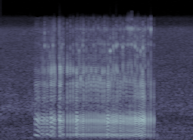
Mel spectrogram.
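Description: A single drawn-out, rattling buzz on one in-breath, lasting about two seconds against a quiet room: an ordinary snore.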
